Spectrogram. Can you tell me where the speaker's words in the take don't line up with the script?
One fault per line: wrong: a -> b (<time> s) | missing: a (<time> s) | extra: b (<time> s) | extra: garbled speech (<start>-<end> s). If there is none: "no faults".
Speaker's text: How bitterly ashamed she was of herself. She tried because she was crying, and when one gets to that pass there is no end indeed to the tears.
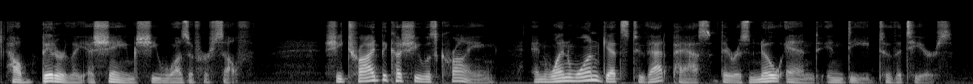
no faults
